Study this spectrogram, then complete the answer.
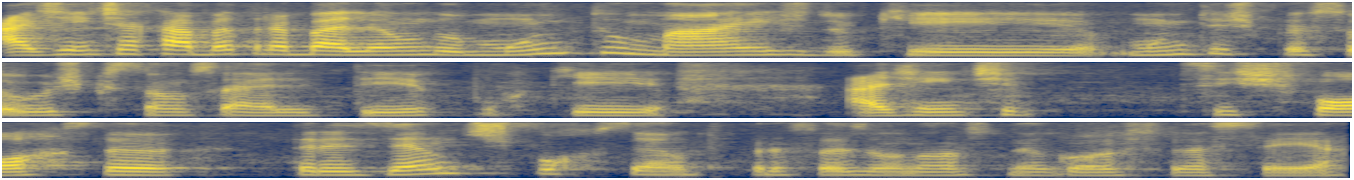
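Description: A woman speaks in an unremarkable speaking voice at medium pitch, with ordinary pitch variation. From Brazil. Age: 20s. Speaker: business founder. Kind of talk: interview.

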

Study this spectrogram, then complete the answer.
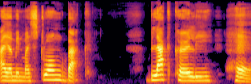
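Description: A woman's fairly low, fairly even voice at a very slow pace, broken by long, frequent pauses. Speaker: poet performing own piece. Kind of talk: spoken word poem. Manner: defiant, proud, declamatory; rhythmic, emphatic, repeating lines with warmth.

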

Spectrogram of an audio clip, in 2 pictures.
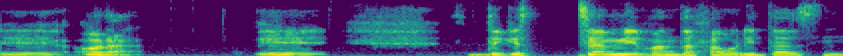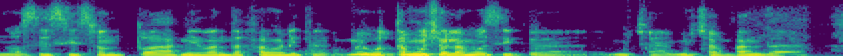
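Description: A fairly high-pitched male voice at a moderate pace with lively intonation. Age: 30s. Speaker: rock guitarist and chemistry teacher. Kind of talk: radio interview. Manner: halting, many repetitions.

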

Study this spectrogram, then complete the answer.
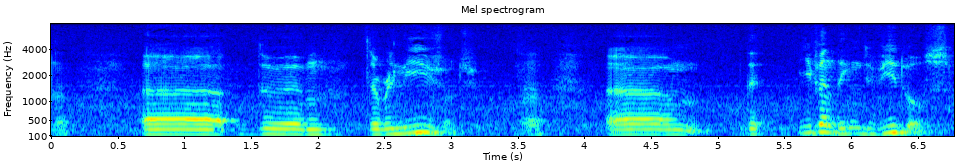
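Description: A man with a fairly high pitch and ordinary pitch variation speaks at a fairly slow pace, with long, frequent pauses. Audible room echo and noticeable background noise are present. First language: Portuguese. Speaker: philosophy professor. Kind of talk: debate. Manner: halting.

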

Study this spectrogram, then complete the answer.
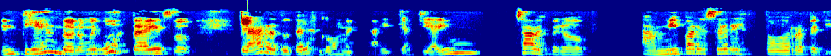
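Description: A woman's fairly high-pitched, ordinary speaking voice, with lively intonation at a fairly slow pace. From Venezuela, Barcelona (Anzoátegui, eastern). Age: 30s. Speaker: travel agent. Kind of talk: interview.

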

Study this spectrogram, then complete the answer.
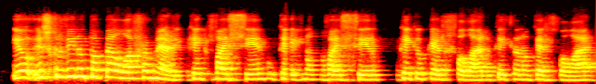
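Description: A woman with a European Portuguese accent talks at a very fast pace with hardly any pauses. Her voice is fairly high-pitched, with lively intonation. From Portugal. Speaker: diversity consultant and content creator. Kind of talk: interview conversation.

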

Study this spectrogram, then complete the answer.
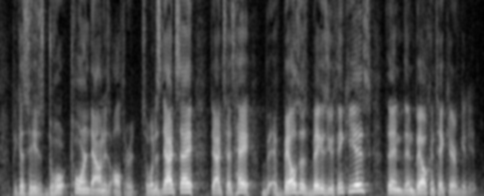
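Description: With an American accent and an ordinary speaking voice, a man at medium pitch talks at a fairly quick pace with lively intonation on a very clean recording with a silent background. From US. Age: 30s. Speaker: pastor. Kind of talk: sermon. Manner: casual, filler-heavy.

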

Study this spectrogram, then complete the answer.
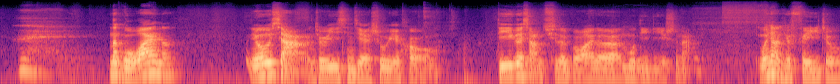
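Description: Delivered at a moderate pace with long, frequent pauses, the voice shows ordinary pitch variation and big swings in loudness, with audible room echo. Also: man, fairly high pitch for a man. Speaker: podcast host. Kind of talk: casual chat.

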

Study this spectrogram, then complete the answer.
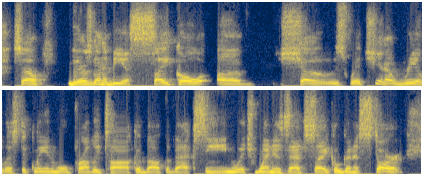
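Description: Using an unremarkable speaking voice, a man talks at a fairly quick pace with a fairly high pitch and fairly even intonation. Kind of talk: casual group chat. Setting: video call.

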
